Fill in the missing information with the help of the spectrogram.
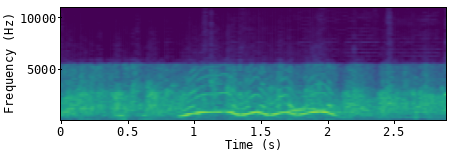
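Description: An audience applauds steadily and loudly to welcome the pastors and church officers seated among them, a dense wash of clapping throughout, with a whooping cheer rising and wavering over it in the middle.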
